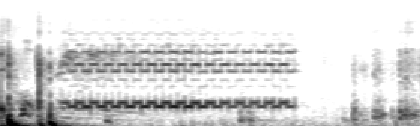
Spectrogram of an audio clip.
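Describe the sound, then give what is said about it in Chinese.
A telephone rings with a single warbling electronic trill lasting about a second and a half, preceded by a few brief thumps and followed by quiet. “你的电话”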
